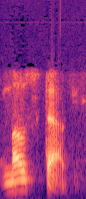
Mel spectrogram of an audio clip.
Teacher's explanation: 所以 most of 会连读，特的音会浊化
